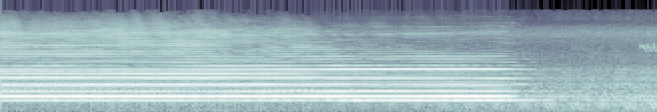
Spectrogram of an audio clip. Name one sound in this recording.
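A diesel locomotive blows its horn in a long, steady blast.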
